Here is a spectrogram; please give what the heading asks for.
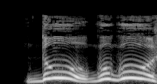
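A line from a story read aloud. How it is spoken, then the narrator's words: Shouting over roaring water. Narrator (Russian): что-то кричал Шариков сквозь рев воды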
